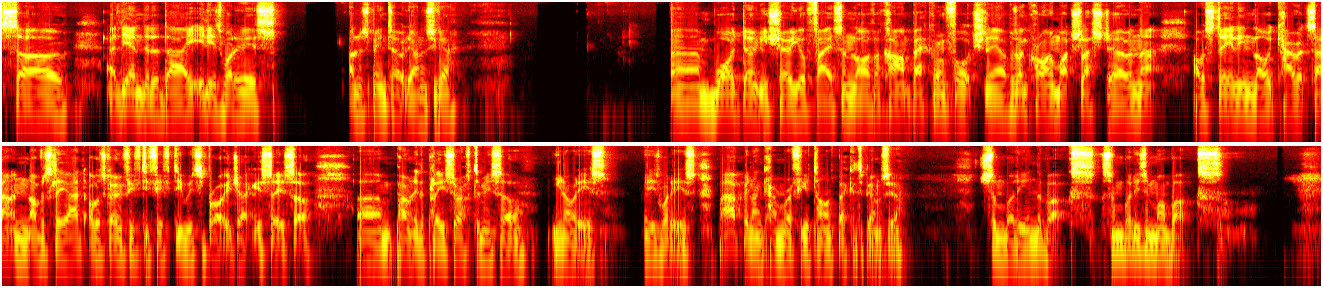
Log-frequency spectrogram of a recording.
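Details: Adult male speaker; ordinary speech.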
